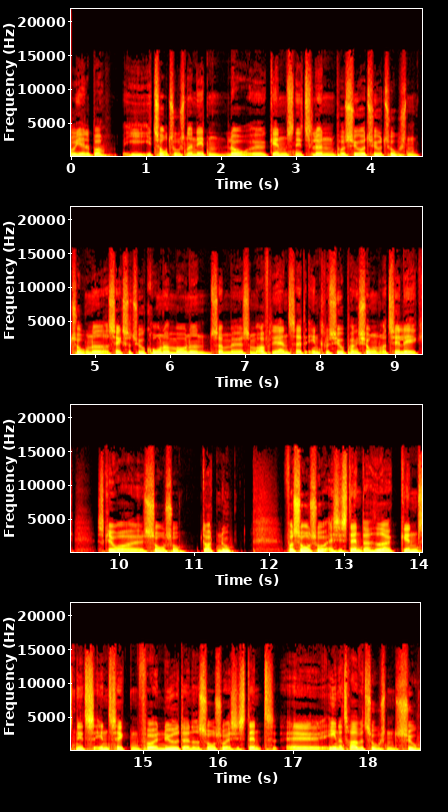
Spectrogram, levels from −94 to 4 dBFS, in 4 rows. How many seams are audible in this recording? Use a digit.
1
